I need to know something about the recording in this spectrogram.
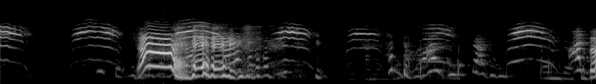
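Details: Hungry young kitten newly brought from Uluberia, meowing repeatedly in short arched mews, with a woman speaking Bengali over and between the calls.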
